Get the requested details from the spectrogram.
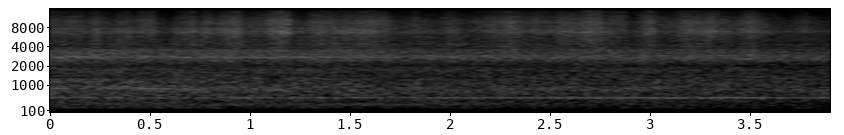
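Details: BMW 330d diesel: thin, steady whistle over soft airy engine hiss without changing pitch; source not yet found.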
